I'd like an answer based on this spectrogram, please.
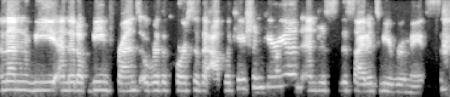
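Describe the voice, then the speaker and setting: A woman at medium pitch and moderate pace. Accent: Filipino. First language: Tagalog. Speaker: vlogger and small business owner. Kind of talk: casual interview.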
